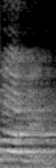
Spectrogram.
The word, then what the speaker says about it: Dunder: Reindeer who don't respect me at all because my name is Dunder. It rhymes with blunder.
